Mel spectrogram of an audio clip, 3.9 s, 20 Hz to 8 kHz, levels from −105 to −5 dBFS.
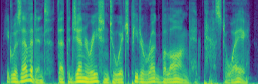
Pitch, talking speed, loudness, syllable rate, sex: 105 Hz, 215 wpm, -19 LUFS, 6.7 syllables/s, male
